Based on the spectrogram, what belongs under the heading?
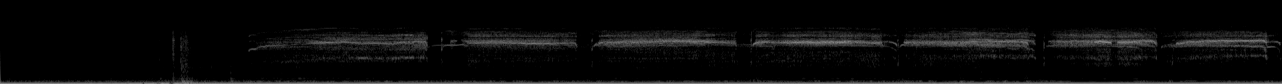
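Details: Peregrine falcons mating on the ledge of a nest box on a water tower in Axel, Netherlands, 5 February 2018; after a click, harsh grating wails, each about a second long, repeat in a steady series over a constant low hum.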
